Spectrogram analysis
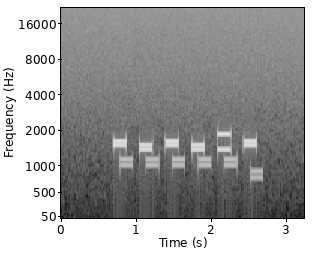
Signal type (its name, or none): multi-frequency trunk signalling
